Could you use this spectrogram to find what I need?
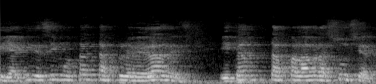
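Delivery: ordinary delivery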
